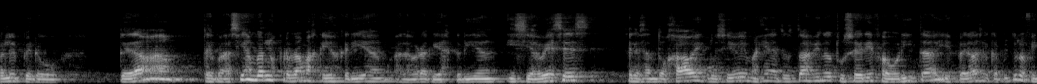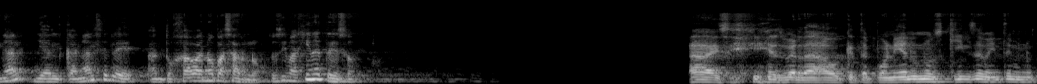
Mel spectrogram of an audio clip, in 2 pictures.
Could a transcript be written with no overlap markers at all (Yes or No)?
Yes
